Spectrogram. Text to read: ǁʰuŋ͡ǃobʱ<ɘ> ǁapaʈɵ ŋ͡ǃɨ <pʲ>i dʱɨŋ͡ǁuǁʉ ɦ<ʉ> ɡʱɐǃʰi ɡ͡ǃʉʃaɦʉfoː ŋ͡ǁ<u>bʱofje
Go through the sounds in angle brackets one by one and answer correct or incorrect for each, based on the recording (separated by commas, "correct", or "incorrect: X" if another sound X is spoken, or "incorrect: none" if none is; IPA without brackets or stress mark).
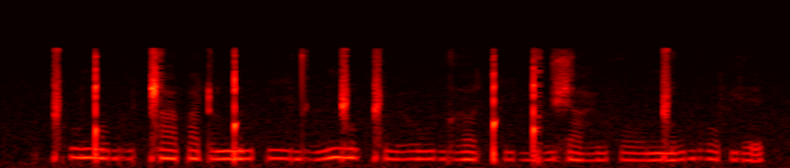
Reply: incorrect: ʉ, incorrect: p, incorrect: u, correct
